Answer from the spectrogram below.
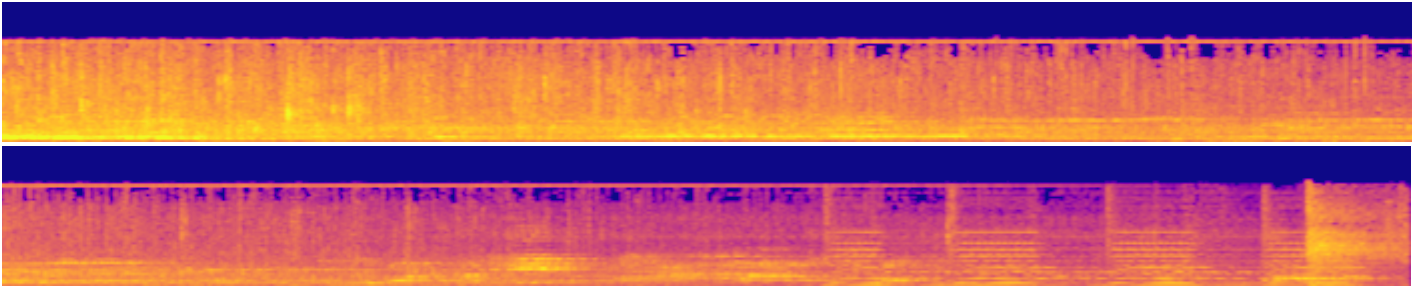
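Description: An audience at a live show in Berlin claps and cheers for about fourteen seconds, a dense, steady wash of applause that slowly thins out, with some higher whistling tones and crowd noise rising toward the end.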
